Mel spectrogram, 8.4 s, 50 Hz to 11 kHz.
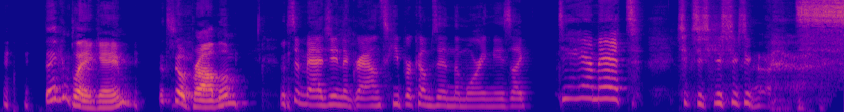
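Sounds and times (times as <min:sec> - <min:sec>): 
speech: 0:00.5 - 0:08.4
voice imitating a spray paint can hiss: 0:07.8 - 0:08.4.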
